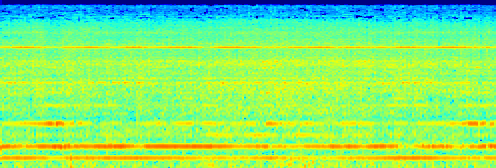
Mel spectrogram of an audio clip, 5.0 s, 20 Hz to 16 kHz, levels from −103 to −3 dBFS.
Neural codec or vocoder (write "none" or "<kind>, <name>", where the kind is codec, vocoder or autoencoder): none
